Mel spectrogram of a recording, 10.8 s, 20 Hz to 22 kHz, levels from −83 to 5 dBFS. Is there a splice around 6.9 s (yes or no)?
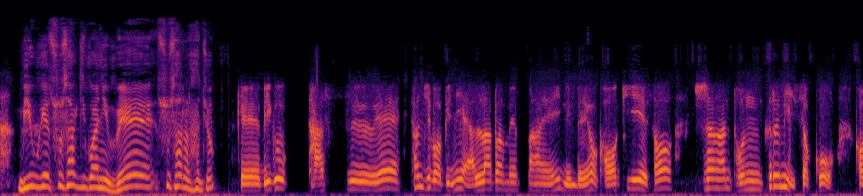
no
